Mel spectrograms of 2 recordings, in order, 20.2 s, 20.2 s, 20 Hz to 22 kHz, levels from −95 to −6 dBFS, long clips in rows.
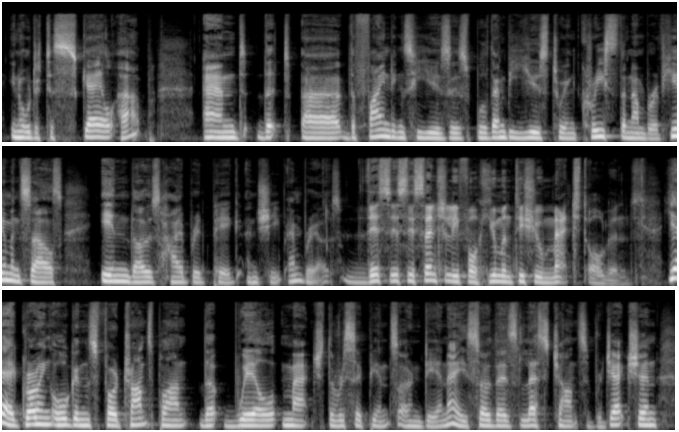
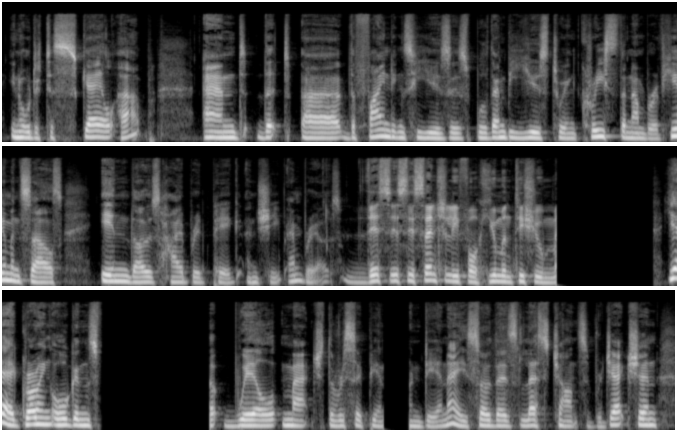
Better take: first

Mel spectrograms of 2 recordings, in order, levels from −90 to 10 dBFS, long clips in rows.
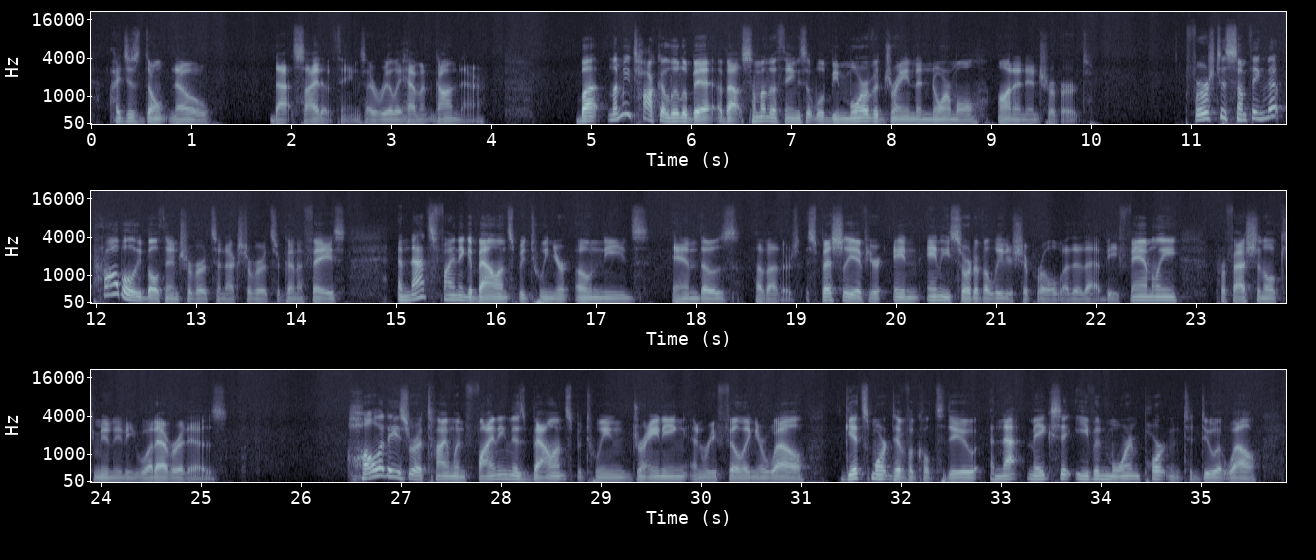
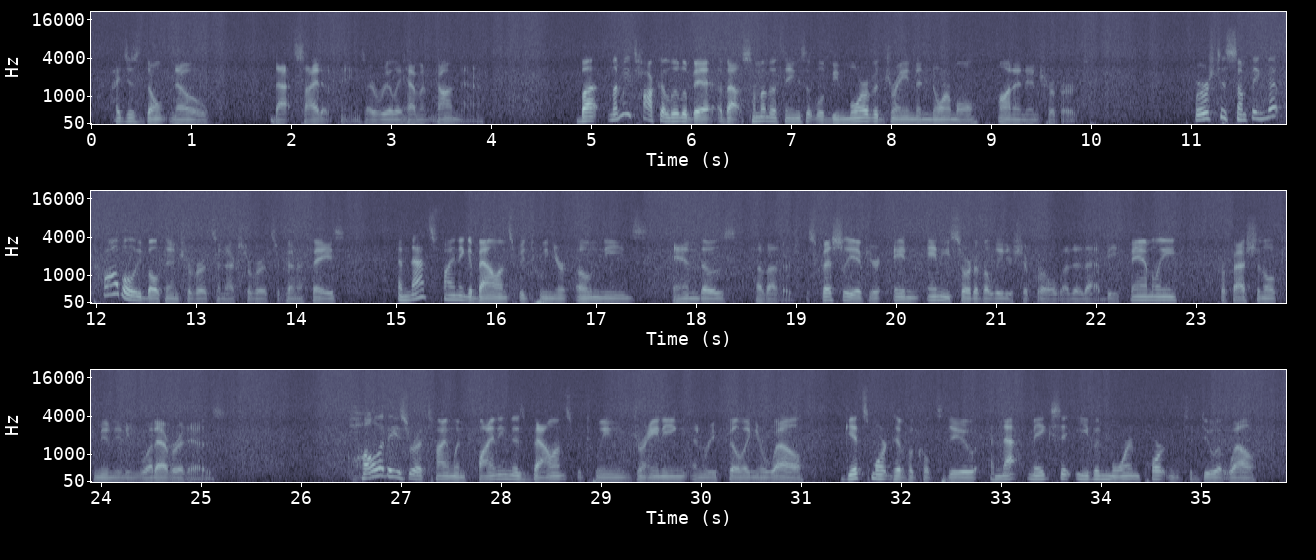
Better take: first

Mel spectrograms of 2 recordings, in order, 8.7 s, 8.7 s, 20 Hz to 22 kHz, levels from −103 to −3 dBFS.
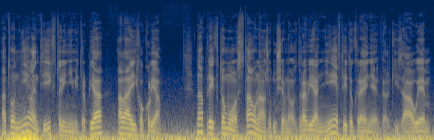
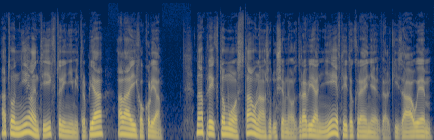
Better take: second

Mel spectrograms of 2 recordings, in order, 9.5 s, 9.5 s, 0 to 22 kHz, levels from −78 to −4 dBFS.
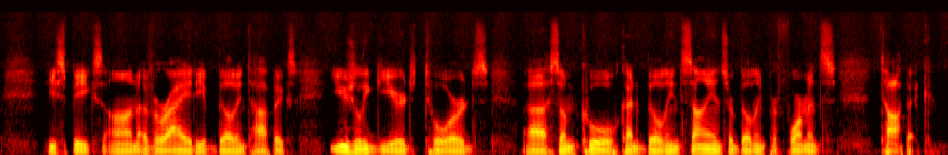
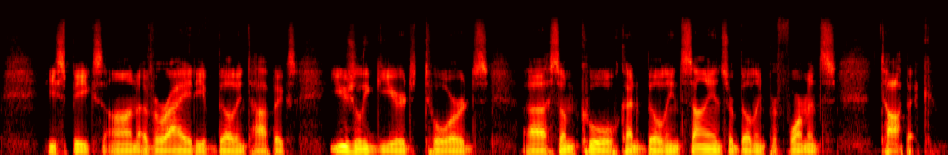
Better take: second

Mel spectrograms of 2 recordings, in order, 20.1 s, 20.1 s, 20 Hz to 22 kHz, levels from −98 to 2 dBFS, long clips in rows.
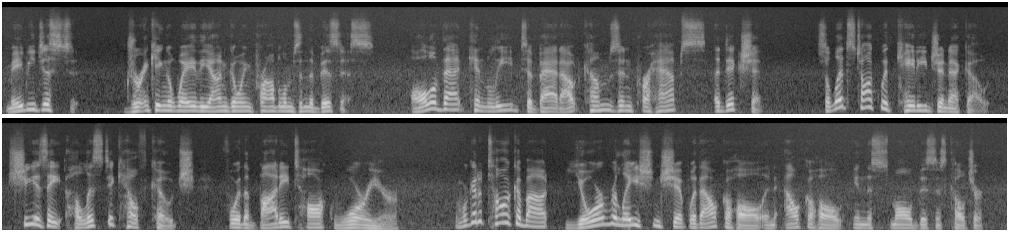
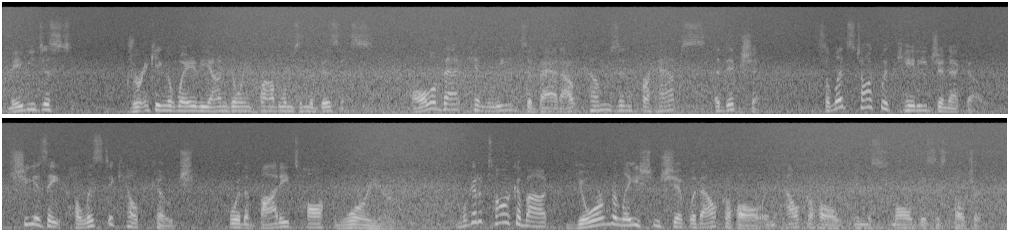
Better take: first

